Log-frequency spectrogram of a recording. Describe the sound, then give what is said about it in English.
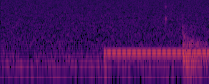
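A phone call to Gerald Swindle being placed from the LBL Bar and Grill: after a short quiet stretch, a steady electronic telephone tone starts midway and holds to the end, with a brief click-like blip near the close. No one speaks. “We're going to see if we can get him on the phone right now for a little LBL.”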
